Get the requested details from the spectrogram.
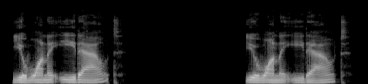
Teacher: And then we have reduced want to to become wanna. This is a common reduction in English.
